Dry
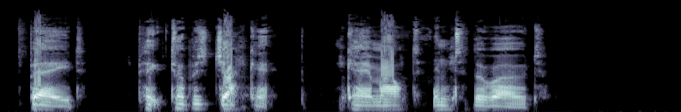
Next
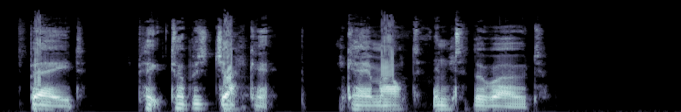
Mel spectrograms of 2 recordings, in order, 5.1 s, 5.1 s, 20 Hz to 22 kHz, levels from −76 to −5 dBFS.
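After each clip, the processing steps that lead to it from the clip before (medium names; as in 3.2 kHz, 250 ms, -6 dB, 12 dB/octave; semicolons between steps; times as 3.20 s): gate -43 dBFS, range -6 dB; bass shelf 170 Hz +11 dB; trim -1 dB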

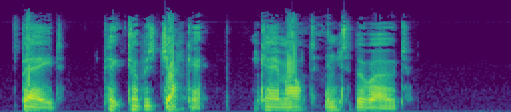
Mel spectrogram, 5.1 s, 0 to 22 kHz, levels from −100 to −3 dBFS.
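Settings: no audible change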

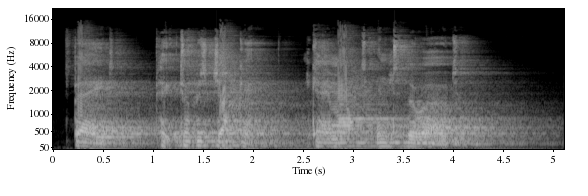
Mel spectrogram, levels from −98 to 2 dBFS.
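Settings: peak limiter -10.5 dBFS, peak gain reduction 8.5 dB; on a send at -2 dB: reverberation RT60 2.4 s, pre-delay 20 ms; on the sum: trim -6 dB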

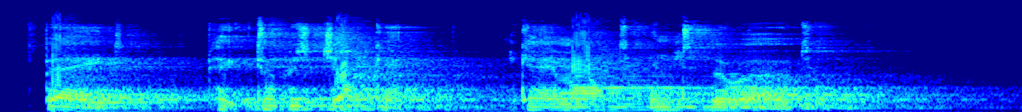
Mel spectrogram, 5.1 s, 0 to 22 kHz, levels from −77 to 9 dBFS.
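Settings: tape echo 320 ms, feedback 32%, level -19.5 dB, low-pass 5 kHz; trim -3.5 dB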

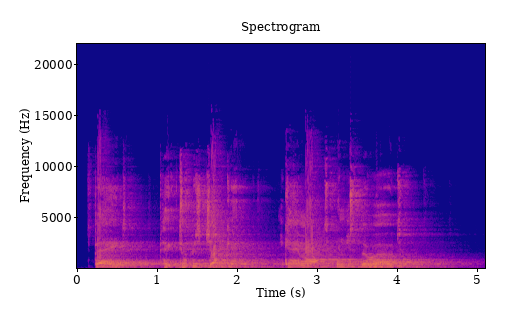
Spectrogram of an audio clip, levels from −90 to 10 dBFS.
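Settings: flange 0.5 Hz, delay 4 ms, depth 5.1 ms, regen +72%; trim +7 dB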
